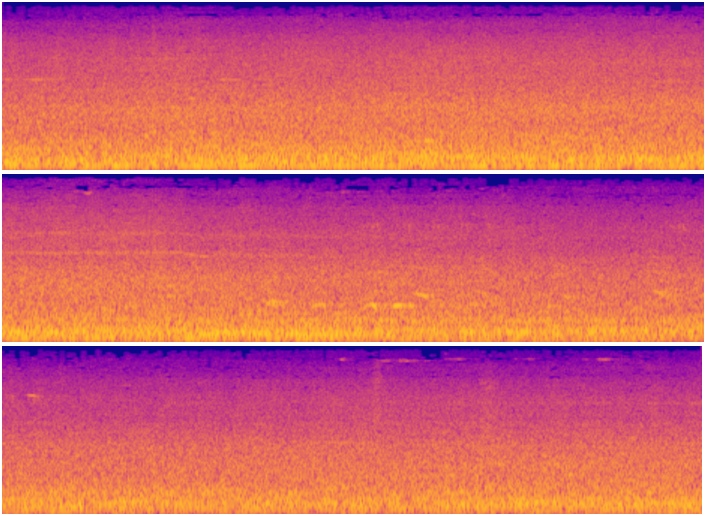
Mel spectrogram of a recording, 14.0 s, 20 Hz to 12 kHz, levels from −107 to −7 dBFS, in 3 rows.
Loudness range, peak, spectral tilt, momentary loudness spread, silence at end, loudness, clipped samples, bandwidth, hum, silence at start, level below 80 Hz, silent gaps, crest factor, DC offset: 3 LU; -10 dBFS; -6.5 dB/octave; 4 LU; 0 s; -23 LUFS; under 0.1%; 10.5 kHz; none; 0 s; -38 dBFS; none; 14 dB; under 0.1%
